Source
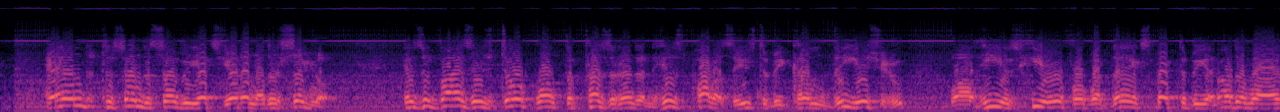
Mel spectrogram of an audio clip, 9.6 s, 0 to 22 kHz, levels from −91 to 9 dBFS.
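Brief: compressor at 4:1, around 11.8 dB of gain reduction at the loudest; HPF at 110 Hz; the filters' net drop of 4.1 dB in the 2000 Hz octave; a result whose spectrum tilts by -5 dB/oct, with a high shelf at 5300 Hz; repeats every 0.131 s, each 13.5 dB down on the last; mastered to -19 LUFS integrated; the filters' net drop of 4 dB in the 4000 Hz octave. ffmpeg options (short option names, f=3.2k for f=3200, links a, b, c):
-af "highpass=110,equalizer=f=2k:t=o:g=-5,equalizer=f=4k:t=o:g=-7,highshelf=f=5.3k:g=7.5,acompressor=threshold=-38dB:ratio=4,aecho=1:1:131|262:0.211|0.0444,volume=21dB"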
